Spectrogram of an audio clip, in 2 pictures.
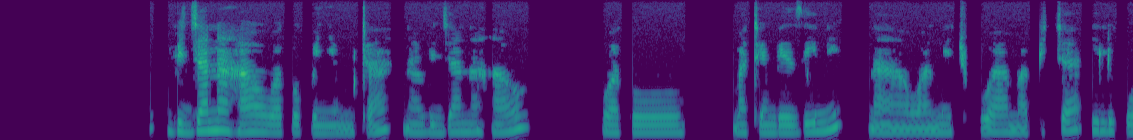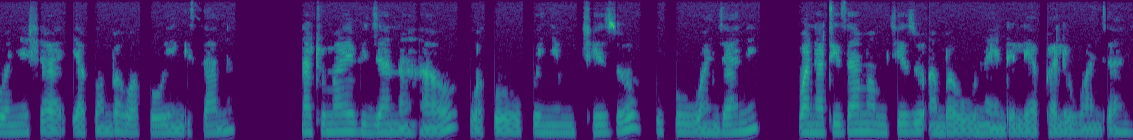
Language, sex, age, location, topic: Swahili, female, 25-35, Nakuru, government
